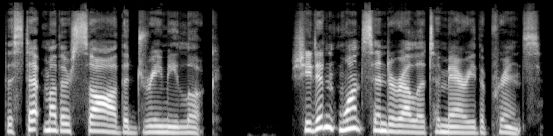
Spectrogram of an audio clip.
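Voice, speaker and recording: A woman narrating a children's storybook in a measured, expressive, scripted read-aloud style. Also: on the low side, clear, resonant tone, no room sound, studio quality. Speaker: storybook reader.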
